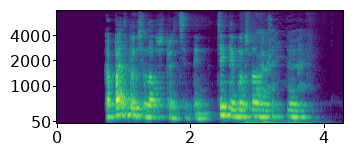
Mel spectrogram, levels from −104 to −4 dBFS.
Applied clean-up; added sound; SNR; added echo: neural mask model DeepFilterNet 3.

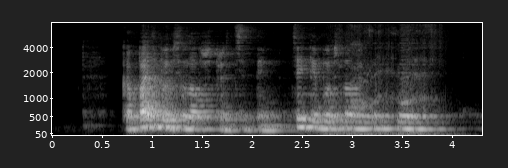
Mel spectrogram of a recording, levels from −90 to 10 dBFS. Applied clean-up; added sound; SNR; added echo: neural separator model SepFormer DNS4.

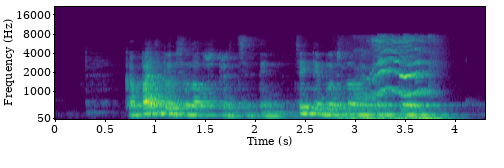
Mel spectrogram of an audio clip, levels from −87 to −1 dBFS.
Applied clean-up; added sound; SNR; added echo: none; Meow; 1 dB; reverberation time 0.8 s.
